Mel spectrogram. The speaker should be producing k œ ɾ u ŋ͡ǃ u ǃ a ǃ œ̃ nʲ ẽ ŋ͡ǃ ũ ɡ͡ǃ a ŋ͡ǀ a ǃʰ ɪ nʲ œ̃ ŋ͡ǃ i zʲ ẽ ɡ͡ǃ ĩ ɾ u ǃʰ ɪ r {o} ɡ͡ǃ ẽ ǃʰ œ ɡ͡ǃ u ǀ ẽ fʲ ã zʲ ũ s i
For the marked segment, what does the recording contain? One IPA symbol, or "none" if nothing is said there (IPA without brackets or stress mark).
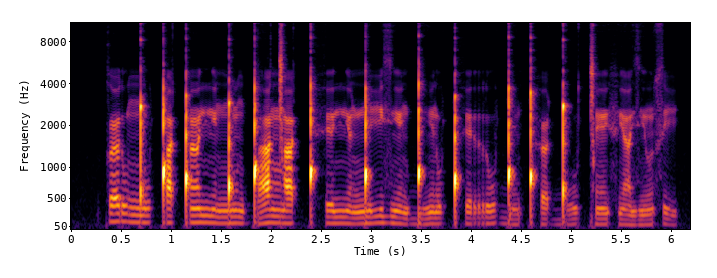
u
